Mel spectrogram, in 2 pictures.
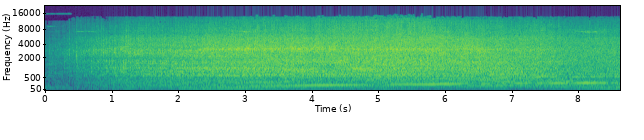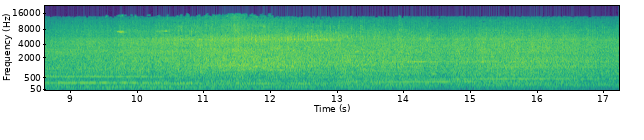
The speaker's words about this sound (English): It's the security zone's northern bases that form the front line against Hezbollah. We joined this supply convoy into the zone to see one of these bases.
